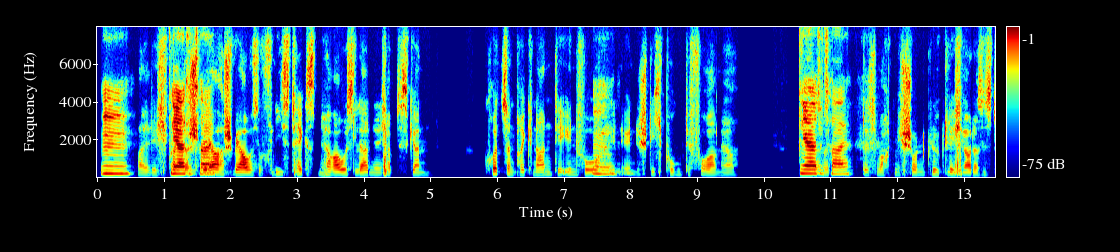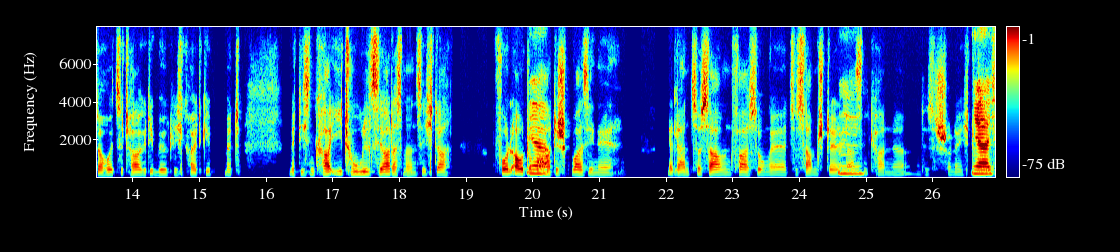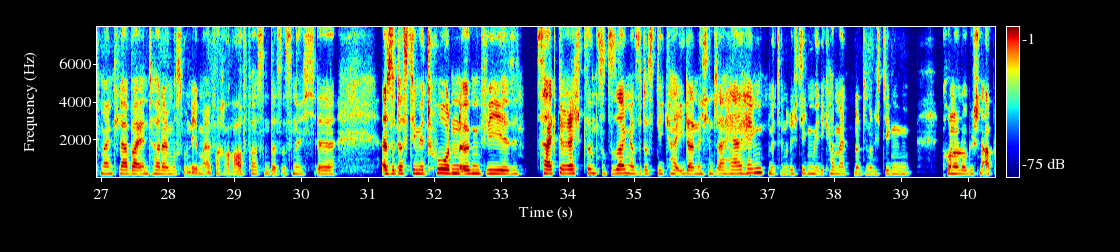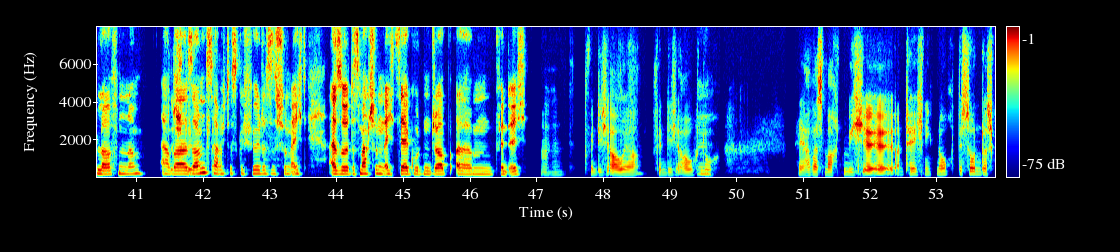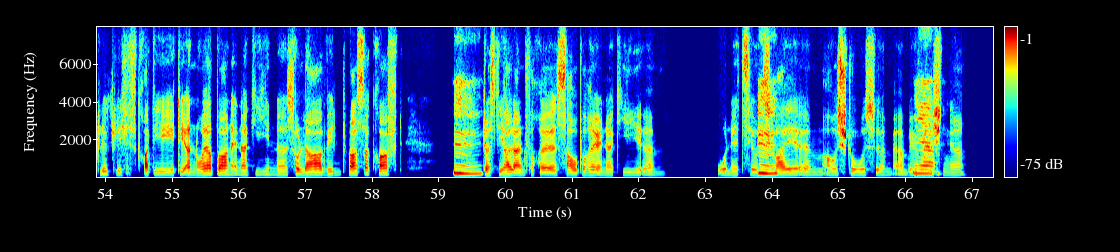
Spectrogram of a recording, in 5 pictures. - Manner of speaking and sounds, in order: tapping
- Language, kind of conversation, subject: German, unstructured, Welche Technik macht dich besonders glücklich?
